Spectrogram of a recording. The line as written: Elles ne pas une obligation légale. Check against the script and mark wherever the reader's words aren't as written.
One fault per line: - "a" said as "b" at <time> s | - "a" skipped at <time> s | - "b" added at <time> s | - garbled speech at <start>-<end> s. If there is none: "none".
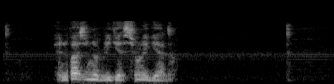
none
